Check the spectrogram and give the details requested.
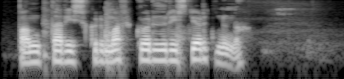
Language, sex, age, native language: Icelandic, male, 30-39, Icelandic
